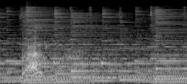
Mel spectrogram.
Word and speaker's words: Battler: the characters for fight on person and it's pronounced badler put it all together you got usira Mia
